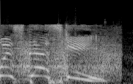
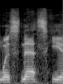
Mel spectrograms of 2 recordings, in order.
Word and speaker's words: Wisniewski: It's a pick six for Cole Wisniewski. You know what? The way that his name is spelled now, that makes sense to call him Wisniewski and not Wisniewski. The I is before the E.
